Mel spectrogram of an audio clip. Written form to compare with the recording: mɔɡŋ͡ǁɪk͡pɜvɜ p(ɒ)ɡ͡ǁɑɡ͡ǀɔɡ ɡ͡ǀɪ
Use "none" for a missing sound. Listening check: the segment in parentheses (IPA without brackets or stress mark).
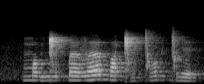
ɒ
